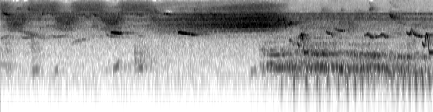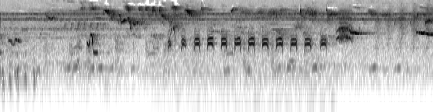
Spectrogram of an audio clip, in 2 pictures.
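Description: Forest ambience of birds chirping and whistling over a steady high whine. A louder, harsh rasping call runs from about four to seven seconds in, and near the end comes a fast, even run of about a dozen chirps, roughly four or five a second.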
